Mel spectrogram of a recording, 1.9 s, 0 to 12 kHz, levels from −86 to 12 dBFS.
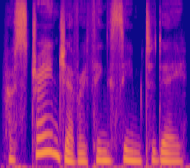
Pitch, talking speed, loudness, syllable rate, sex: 200 Hz, 190 wpm, -19 LUFS, 5.9 syllables/s, female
